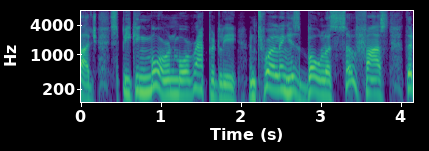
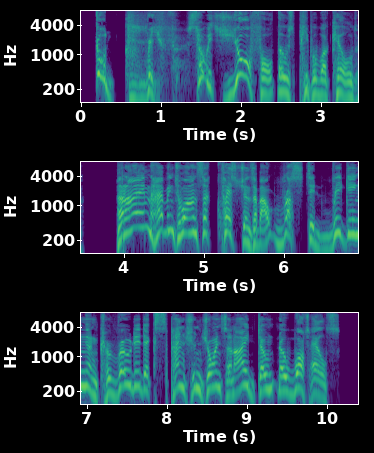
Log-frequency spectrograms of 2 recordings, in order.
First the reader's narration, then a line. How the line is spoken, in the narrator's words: said the Prime Minister furiously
